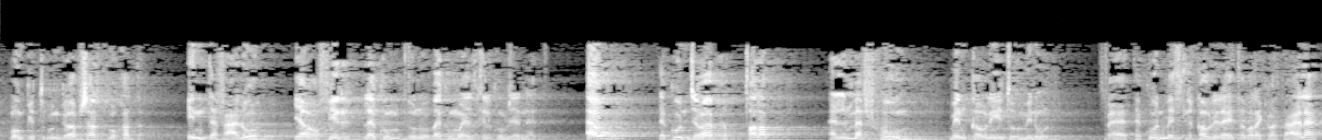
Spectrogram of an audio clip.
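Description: A man with an Egyptian accent leads a Quran grammar lesson, keeps putting questions to his students and slows down to recite verses. His voice sits at an ordinary pitch. It is captured on a dull, lo-fi recording that rings with long reverb, as in a large hall. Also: darkish tone. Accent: Egyptian Arabic. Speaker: Quran teacher. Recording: echoey hall, dull lo-fi sound.

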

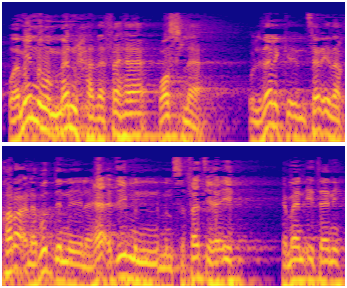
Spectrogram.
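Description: A man's voice: medium pitch, darkish tone. Egyptian man teaching in an echoey hall. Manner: asks students questions, recites verses slowly. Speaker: Quran teacher. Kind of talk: classroom Quran commentary lesson. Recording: echoey hall, dull lo-fi sound.

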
